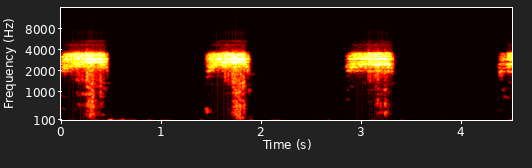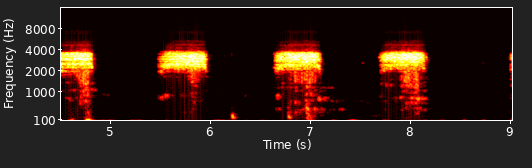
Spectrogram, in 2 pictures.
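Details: At the nest at 9:14 PM on April 9, 2012, an owl passes a rabbit to its mate; eight harsh, noisy hissing screeches repeat about every second and a quarter, each roughly half a second long, with faint thumps between.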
